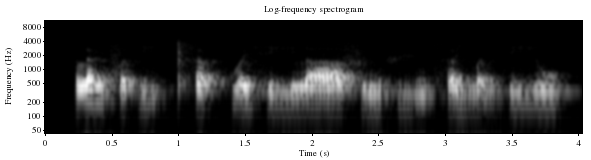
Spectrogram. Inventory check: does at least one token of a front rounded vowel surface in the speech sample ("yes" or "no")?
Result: yes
